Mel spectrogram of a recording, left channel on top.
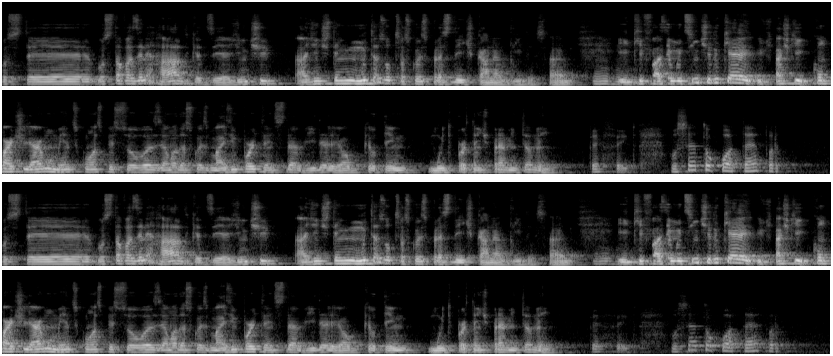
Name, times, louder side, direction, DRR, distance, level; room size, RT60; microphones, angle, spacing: voice 1, 0.0-13.8, right 1 dB, 5° right, 0.4 m, -22 dB
voice 2, 5.9-6.4 14.2-16.1, left 5 dB, 70° left, 0.4 m, -31 dB
11.0 x 4.2 x 2.2 m
head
